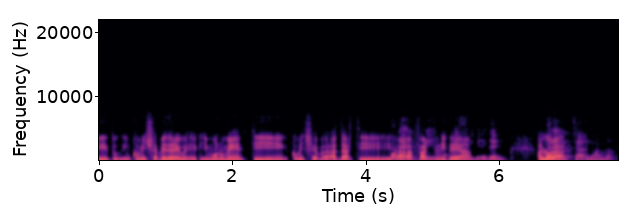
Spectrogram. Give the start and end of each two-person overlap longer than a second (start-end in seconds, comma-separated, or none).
4.3-5.6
